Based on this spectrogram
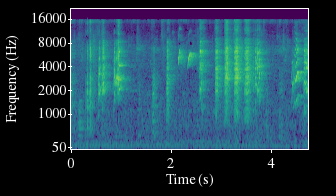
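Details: Javan myna in vigorous song, meant to train and prompt other birds: harsh chattering notes, two short rising whistles, then a pulsing series of rasps about four per second.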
